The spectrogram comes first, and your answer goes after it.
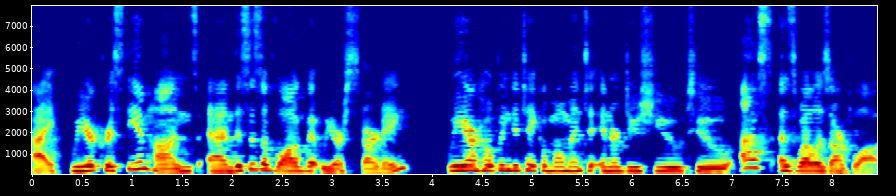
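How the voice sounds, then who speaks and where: This woman has an American accent and a dark, mellow tone. Her pitch varies in an ordinary way. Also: medium pitch for a woman, moderate pace. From United States. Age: 50s. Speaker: vlogger. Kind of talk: casual vlog introduction.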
